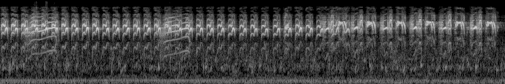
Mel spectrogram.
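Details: Crested jay sound played as therapy to get a silent bird singing: a dense, rapid high trill of sharp metallic notes runs throughout, with a few downward-sweeping whistled notes early on and a faint low steady hum underneath.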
